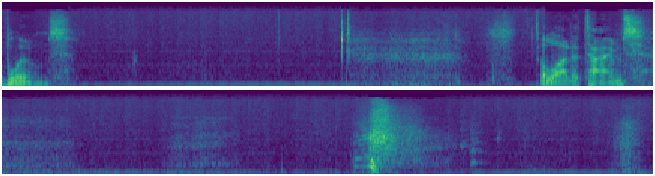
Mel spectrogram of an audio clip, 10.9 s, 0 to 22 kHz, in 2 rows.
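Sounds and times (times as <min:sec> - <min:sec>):
low steady hum: 0:00.0 - 0:10.8
speech: 0:00.1 - 0:00.6, 0:04.5 - 0:05.5
person sneezing turned away from the microphone: 0:08.4 - 0:09.2.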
